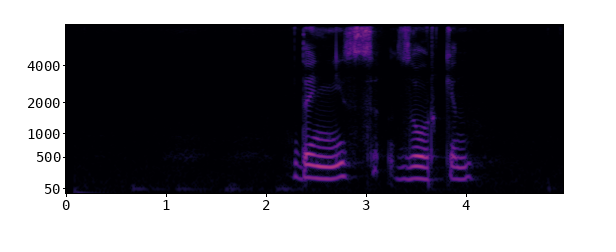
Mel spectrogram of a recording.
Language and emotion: Russian, neutral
